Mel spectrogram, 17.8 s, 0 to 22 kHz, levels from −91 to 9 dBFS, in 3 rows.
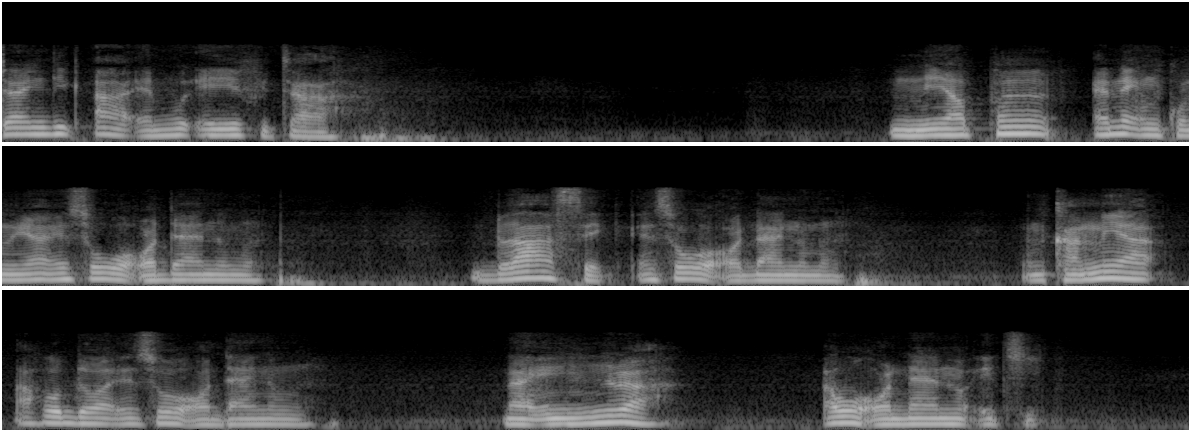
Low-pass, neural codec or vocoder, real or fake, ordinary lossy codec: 7.2 kHz; codec, 16 kHz, 1.1 kbps, Voila-Tokenizer; fake; AAC, 48 kbps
